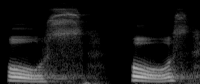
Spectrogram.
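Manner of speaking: British HORSE with silent r; British-accented HORSE, long aw; British pronunciation. Shown as a demonstration. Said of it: "if it is British".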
